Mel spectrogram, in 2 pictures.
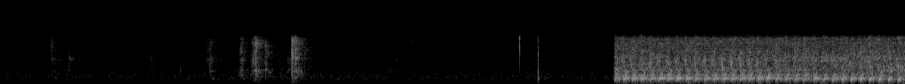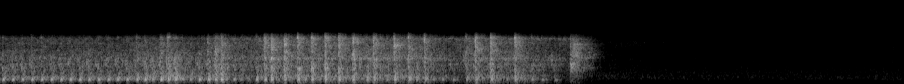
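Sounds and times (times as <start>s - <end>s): small engine starting and idling: 6.2s - 15.0s.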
